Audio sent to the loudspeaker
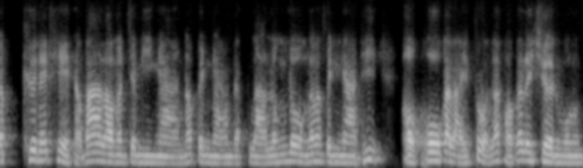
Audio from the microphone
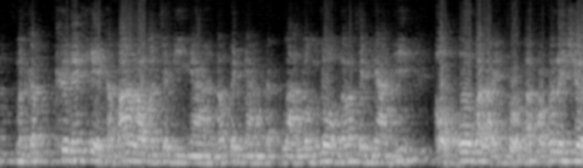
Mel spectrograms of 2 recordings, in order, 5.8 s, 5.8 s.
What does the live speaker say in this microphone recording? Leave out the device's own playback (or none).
none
